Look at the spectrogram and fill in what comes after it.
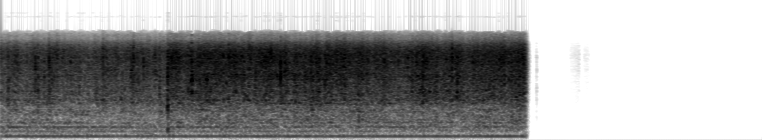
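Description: Boiled spinach sizzling in hot oil with fried onions and tomato paste in a frying pan as it is stirred with a silicone spatula, over a steady low hum. The sound cuts off suddenly about five seconds in.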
